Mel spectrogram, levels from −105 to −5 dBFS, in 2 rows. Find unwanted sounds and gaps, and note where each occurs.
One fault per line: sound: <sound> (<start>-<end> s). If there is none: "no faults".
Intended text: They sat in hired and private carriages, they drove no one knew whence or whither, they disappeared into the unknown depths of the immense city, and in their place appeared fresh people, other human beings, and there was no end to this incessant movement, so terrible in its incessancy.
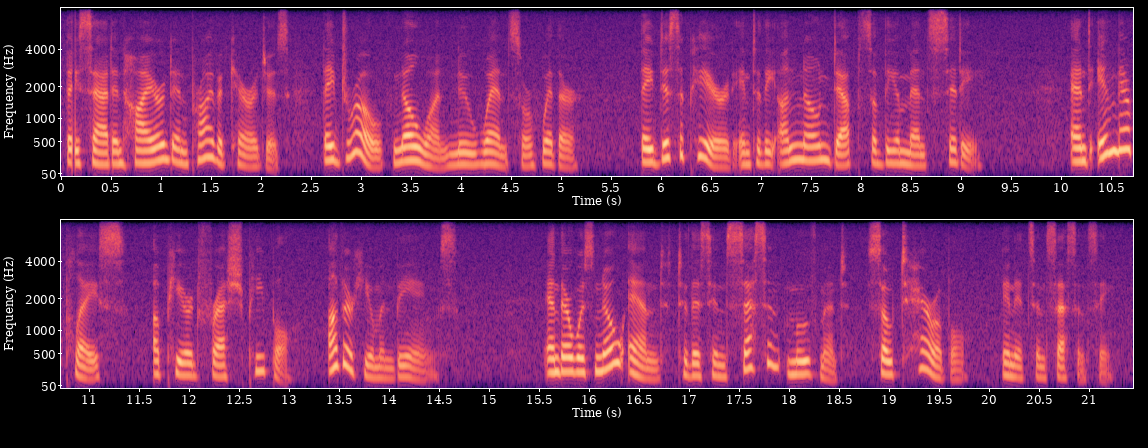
sound: dropout (0.1-0.1 s)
